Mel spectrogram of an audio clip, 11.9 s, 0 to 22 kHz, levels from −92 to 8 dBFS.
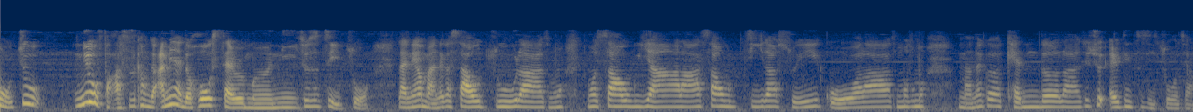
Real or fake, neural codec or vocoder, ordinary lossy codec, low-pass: real; none; none; 7.2 kHz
